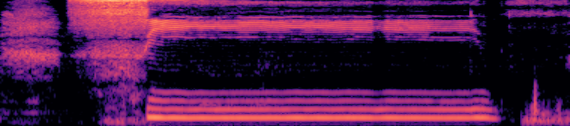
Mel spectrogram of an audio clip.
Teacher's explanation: سین کو پڑھتے ہوئے سیٹی کی آواز آنی چاہیے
